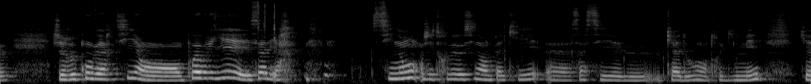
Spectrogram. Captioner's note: laughs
